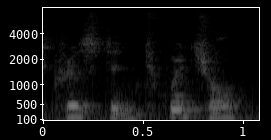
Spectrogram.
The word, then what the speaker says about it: Kristen Twitchell: Our guest this morning is Kristen Twitchell. Did I pronounce that right?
